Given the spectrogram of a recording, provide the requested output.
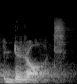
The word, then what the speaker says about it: drought: but that is wrong that word has what we call the de thong ow ow that is a glide on two vowel sounds you say drought drought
